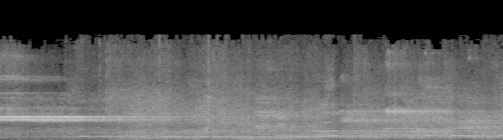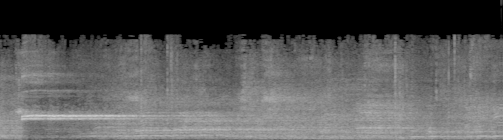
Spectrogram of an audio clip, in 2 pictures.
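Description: A referee's whistle blown twice, each a shrill blast of about a second: once at the start, to stop the wrestling, and again about five seconds in, to restart the bout from standing. Spectators' voices echo through the hall throughout.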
